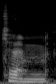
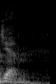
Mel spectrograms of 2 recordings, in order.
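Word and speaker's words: Cem: ja, men vi kan gå vidare till, eh, till Turkiets andra singel där som Kem, eller Kem Ilkel, eller hur uttalar vi det? Jem. Jem. Jem är J. Okej. Okay. Stavas med C.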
